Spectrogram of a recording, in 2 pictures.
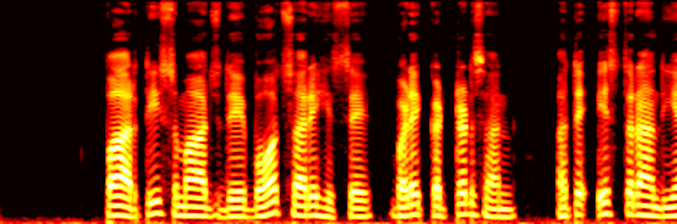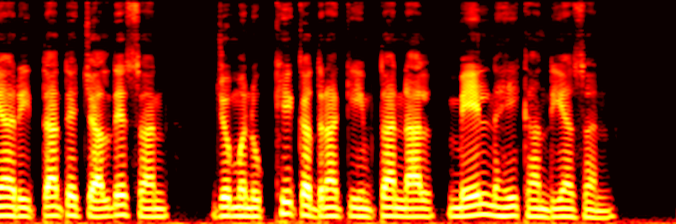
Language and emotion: Punjabi, neutral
